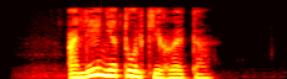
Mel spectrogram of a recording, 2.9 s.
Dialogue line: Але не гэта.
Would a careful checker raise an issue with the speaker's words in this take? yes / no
yes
